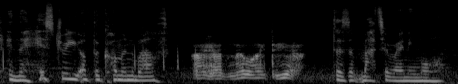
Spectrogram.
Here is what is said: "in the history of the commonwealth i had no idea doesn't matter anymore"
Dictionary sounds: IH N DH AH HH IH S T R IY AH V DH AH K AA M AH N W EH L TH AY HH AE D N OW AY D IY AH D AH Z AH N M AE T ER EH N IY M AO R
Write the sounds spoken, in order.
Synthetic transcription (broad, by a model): IH N DH AH HH IH S T R IY AH V DH AH K AA M AH N W EH L TH AY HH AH D N OW AY D IY AH D AH Z AH N M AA T ER EH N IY M AO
